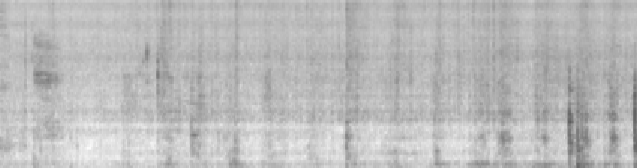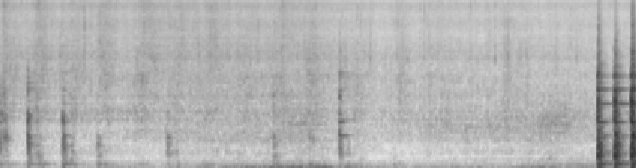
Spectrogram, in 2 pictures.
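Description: Spring onions sizzle gently in a pot on reduced heat during a one-pot chickpea quinoa dish, with repeated scraping stir strokes across the middle and a few louder clatters at the end.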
